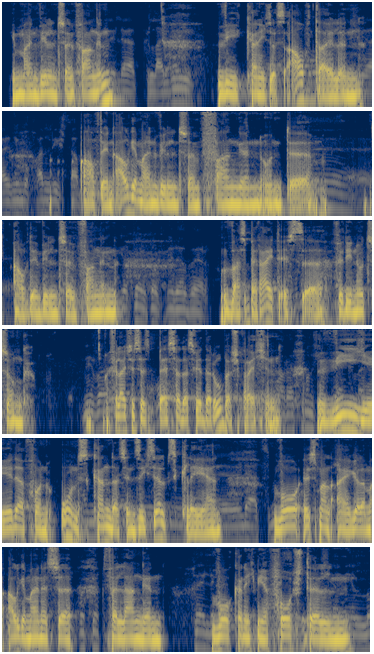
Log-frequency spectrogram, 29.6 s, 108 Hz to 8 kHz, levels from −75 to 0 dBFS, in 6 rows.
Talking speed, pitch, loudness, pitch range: 120 wpm, 95 Hz, -16 LUFS, 90-110 Hz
